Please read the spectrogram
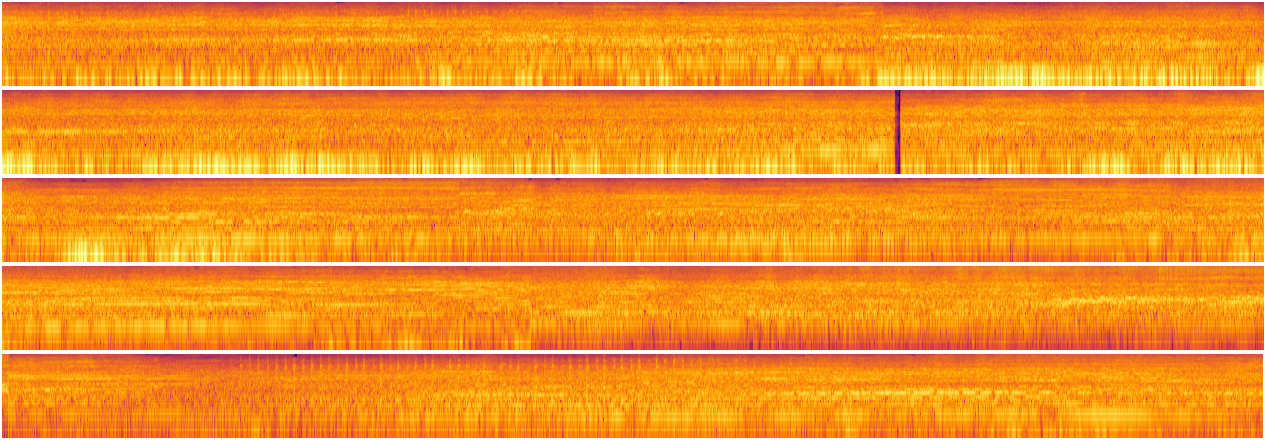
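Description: Several small two-stroke kart engines racing, their pitch rising and falling as the karts speed up out of corners and back off into them, with more than one engine often heard at once.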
